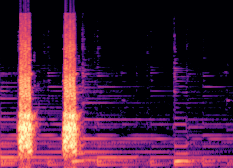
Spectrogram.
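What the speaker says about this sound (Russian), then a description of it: "Собака." A dog gives two sharp, loud barks in quick succession and then a softer third yelp, close and clear over a faint musical background.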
